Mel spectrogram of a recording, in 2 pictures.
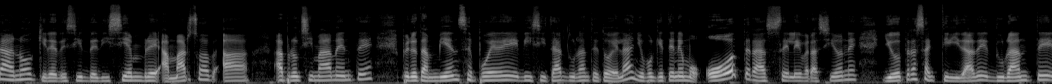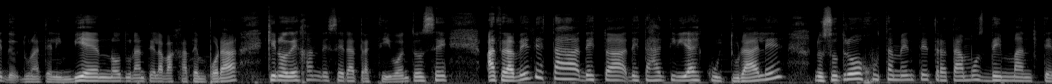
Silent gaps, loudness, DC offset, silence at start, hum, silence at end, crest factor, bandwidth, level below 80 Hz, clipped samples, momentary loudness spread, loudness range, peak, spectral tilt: none; -28 LUFS; under 0.1%; 0 s; none; 0 s; 20 dB; 17.5 kHz; -56 dBFS; under 0.1%; 9 LU; 2 LU; -6 dBFS; -5.5 dB/octave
